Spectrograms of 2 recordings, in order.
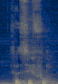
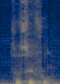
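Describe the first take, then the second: Both takes have the same delivery.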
